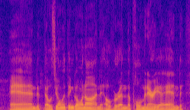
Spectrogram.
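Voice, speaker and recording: Against noticeable background noise, a man talks at a moderate pace with medium pitch and fairly even intonation. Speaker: public commenter, teacher. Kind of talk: public comment at council meeting. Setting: city council chamber. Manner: unprepared, halting.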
